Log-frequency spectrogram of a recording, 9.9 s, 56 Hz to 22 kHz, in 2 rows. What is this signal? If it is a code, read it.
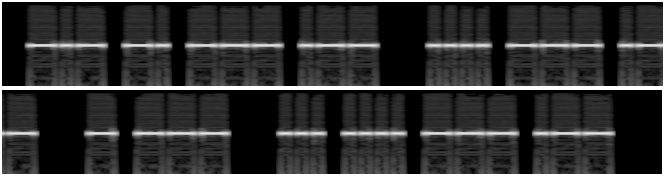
Morse code, heard as a keyed tone, about 20 wpm, 1000 Hz. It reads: KNOW HOW TO SHOW
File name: qotdfiles / 20wpm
